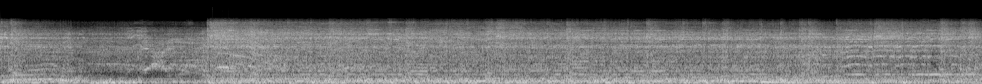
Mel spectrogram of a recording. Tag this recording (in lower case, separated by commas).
music, blues, rhythm and blues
